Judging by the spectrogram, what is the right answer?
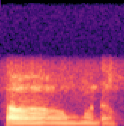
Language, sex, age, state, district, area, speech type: Odia, male, 45-60, Odisha, Kandhamal, rural, conversation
